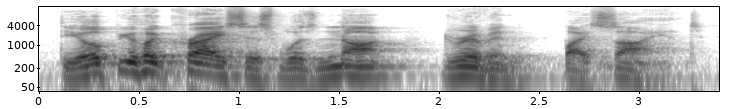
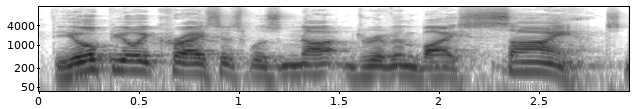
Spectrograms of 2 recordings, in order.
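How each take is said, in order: First: Slower, deliberate, with weighty pauses; emphatic restatement. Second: Said in the usual way. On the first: Real, not acted. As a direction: drive the denial home word by word. Repeats it after "No" for emphasis.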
